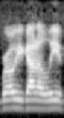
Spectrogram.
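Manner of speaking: ordinary talk, nothing marked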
